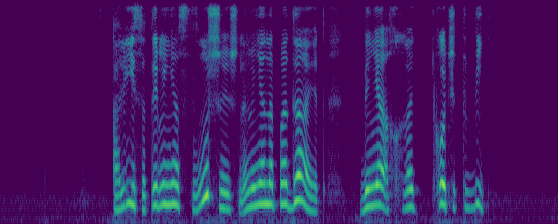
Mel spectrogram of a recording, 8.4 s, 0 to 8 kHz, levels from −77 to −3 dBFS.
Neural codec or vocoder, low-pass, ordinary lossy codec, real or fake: autoencoder, 48 kHz, 32 numbers a frame, DAC-VAE, trained on Japanese speech; 7.2 kHz; Opus, 24 kbps; fake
